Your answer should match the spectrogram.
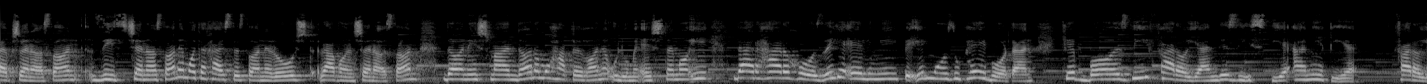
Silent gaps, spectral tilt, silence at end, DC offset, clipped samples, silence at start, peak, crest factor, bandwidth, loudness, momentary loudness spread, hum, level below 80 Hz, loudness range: none; -5.5 dB/octave; 0 s; under 0.1%; under 0.1%; 0 s; -10 dBFS; 12 dB; 11.5 kHz; -24 LUFS; 5 LU; none; -64 dBFS; 1 LU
